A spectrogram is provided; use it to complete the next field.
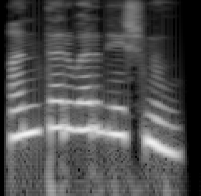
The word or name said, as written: ಅಂತರ್ವರ್ಧಿಷ್ಣು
